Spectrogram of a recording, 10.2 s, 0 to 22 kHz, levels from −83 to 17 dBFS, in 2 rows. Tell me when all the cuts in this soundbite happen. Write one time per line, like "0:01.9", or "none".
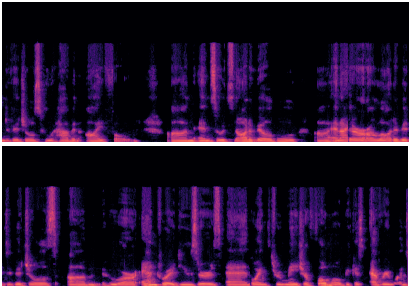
0:04.3
0:08.2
